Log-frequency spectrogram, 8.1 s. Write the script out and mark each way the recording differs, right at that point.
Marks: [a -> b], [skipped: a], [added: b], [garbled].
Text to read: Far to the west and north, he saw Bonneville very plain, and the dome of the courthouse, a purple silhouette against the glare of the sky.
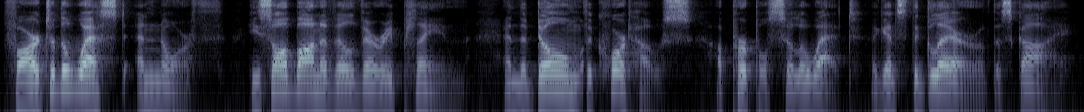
Far to the west and north, he saw Bonneville very plain, and the dome [skipped: of] the courthouse, a purple silhouette against the glare of the sky.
